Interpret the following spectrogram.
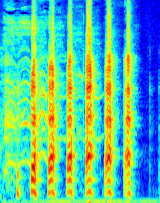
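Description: A man laughing: a quick run of about six short laughs that stops shortly before the end.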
